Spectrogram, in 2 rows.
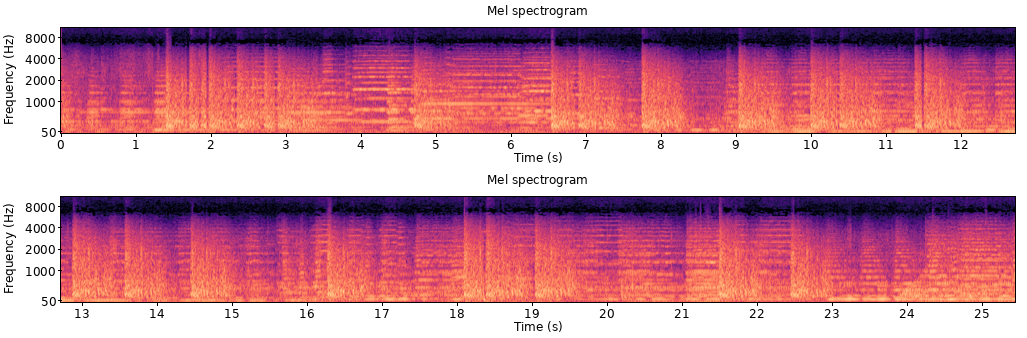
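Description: Gunfire in a 1950 Western shootout on horseback: a dense, loud, continuous barrage of booming shots, some overlapping and echoing, with heavy rumbling over a steady low-end backdrop, with no talking.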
